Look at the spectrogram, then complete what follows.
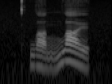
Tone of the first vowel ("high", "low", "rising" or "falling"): low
